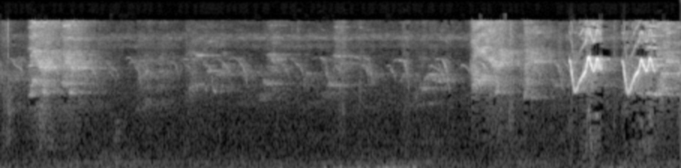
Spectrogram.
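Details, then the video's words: Cinereous tit in full song with odd-sounding notes. Scratchy rustling and flutter fill most of the stretch before two bright, swooping whistled notes ring out near the end. "Gelatik batu gacor suara aneh"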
